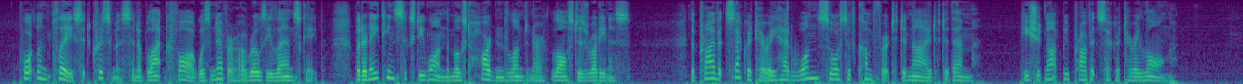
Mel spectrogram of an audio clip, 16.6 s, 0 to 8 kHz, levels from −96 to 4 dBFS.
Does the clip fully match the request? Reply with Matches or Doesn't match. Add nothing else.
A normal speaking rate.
Matches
